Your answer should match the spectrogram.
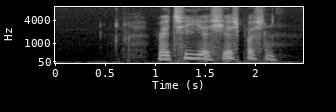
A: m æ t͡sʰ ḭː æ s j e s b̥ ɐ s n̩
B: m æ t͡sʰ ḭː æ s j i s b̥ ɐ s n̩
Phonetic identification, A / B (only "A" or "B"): A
